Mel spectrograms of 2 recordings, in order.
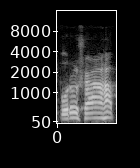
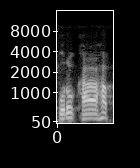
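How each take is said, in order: First: The middle consonant is a retroflex 'sh' sound. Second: The middle consonant is a 'kh' sound.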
